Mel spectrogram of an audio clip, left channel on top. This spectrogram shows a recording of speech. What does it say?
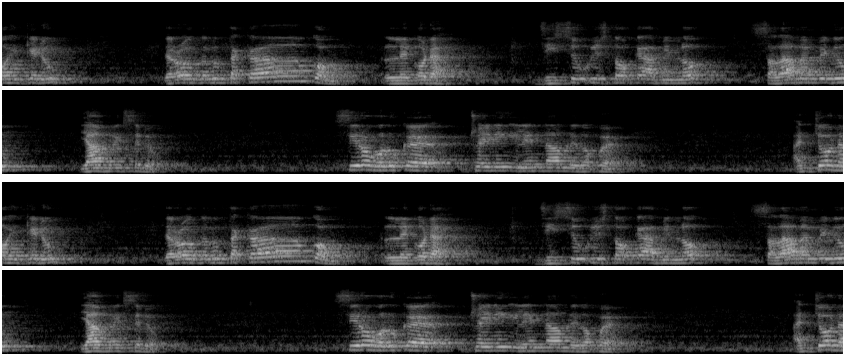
Ikedu, Dero Delu Takam Kom, Lekoda, Jisu Christo ka Aminlok, Salam Embidung. Yamrik sedo. Siro Moluke training ilen nam legape.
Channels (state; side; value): normal; both; correlation 0.49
